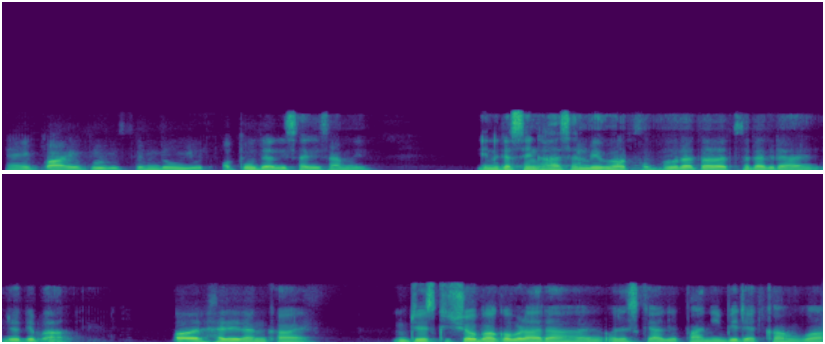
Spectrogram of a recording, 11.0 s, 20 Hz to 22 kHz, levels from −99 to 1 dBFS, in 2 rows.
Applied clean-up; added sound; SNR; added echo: neural mask model DeepFilterNet 3.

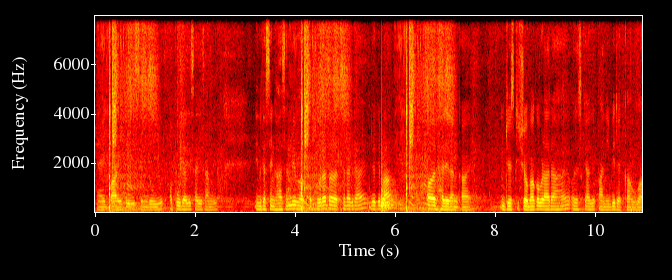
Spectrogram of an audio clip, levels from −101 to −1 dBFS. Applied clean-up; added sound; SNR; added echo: none; Bicycle; 4 dB; none.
